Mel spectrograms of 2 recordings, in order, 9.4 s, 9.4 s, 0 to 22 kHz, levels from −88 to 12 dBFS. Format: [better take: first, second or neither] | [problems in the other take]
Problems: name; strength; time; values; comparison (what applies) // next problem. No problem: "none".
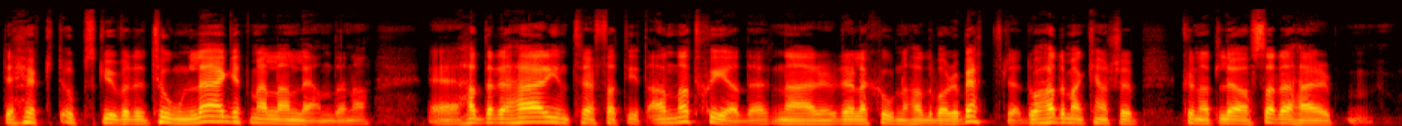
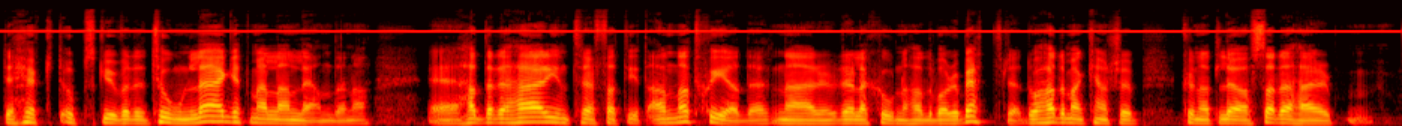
first | high-pitched whine; noticeable; throughout; 8 kHz, 10 dB below the speech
